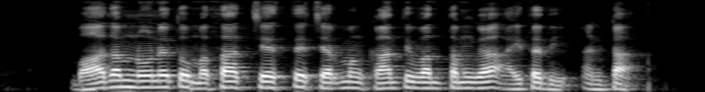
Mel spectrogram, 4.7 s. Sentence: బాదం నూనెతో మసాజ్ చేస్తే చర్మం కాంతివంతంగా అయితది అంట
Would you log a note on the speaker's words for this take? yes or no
no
